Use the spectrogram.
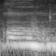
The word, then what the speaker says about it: Om: In the Buddhist context, Om, this syllable Om is constituted of three letters, A, U, Ma. And these three letters combined together is pronounced as Om, not as There's Om.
